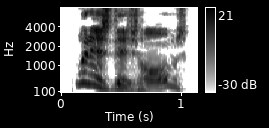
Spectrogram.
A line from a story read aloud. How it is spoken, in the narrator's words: I cried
